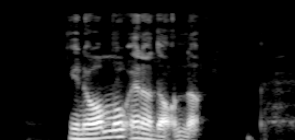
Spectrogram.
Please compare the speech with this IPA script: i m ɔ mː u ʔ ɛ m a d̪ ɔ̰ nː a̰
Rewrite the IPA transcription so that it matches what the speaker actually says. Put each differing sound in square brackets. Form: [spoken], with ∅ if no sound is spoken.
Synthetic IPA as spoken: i [n] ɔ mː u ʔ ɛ [n] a d̪ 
